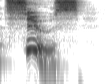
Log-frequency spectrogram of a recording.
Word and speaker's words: Seuss: Okay, so it's Zeus. – Is correct. It's his mom's maiden name, Seuss or Zeus, if you will. – Uh-huh. – And it was supposed to rhyme with voice.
